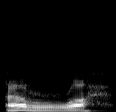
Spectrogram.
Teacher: C'est pas la lettre R, c'est un R roulé.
